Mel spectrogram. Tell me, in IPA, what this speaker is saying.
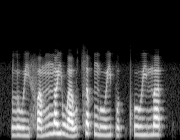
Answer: l uː˨˩ j f ɐ˨˥ m ŋ ɐ˥ j w ɐ˨˥ w t͡s ɐ˥ p̚ ŋ uː˨˧ j p ʊ˨˥ k̚ pʰ uː˧ j n̪ ɐ˥ t̚

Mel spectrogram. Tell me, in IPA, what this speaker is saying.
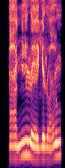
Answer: ʕ ɐ˨ n ĩː˦ ɭ ɛː˨ ʎ ɛ˨ ɭ ɔ˨ ʕ ũ˦

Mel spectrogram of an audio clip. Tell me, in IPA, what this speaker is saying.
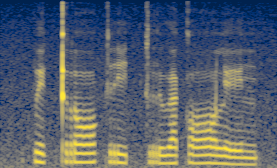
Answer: p e˨˩ k̚ t r ɔː˦˥ k r i˨˩ t̚ k r ɯ˩˦ a̯ k ɔː˧ l e˨˩ n

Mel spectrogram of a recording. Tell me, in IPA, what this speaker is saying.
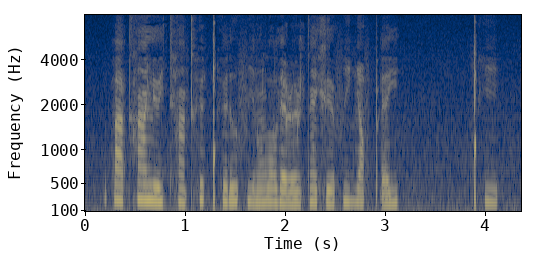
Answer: p a˥˧ kʰ ã˥ lʲ ə˞˧ j tʰ ã˧ kʰ ʏ˥˧ ǃʰ ʏ˧ ɾ ɯ˥ f i˧˩ ɾ ũ˧ lˠ u˧ lˠ ɾʲ ɑ˩˧ ɭ ʏ˧˩ ɭ t ɛ̃˧˩ xʲ ə˞˩˧ f i˧ ʎ ɑ˧˩ f pʼ ɛ˩˧ j | ǃʰ i˧˩

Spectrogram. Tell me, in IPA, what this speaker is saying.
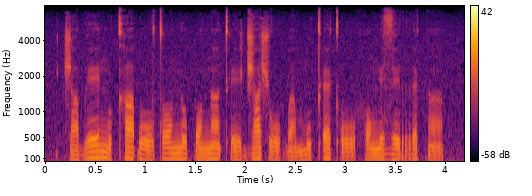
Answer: t͡ʃ a˨ b eː˦ ŋ ʊ˨ kʰ a˦ ɓ oː˨ t ɔ˦ n ʊ˦ p ɔ˦ n ã˦ kʼ e˨ d͡ʒ a˦ ʃ oː˨ ɡ͡b a˨ m u˦ kʼ ɛ˦ kʼ oː˨ h ɔ˦ ŋ e˦ z e˦ r ɛ˦ k ã˦˨

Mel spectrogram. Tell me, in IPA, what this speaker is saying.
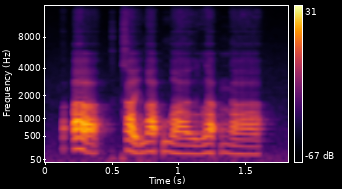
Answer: ʔ ä̰˦˨ | k a̰˦˨ ɪ̯ w ä˦ ʔ w a˨ ʊ̯ l ä˦ ʔ ŋ ä˨

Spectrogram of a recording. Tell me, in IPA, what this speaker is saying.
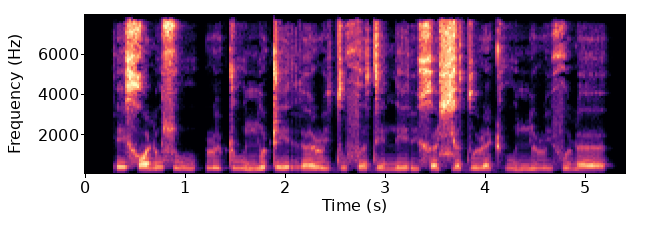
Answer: ɾ e x ɔ ɳ u ɬ u | ɭ y ʈ u ɲ u ʈ e r œ ɭ y d u f ə d e n e ɾ y x œ ɕ ə d u ɭ ə ɖʱ u ɲ y ɭ y f u ɳ œ

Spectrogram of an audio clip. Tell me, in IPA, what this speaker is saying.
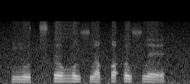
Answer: n̪ ʊ t͡sʰ ə ʁʷ i sʷ ɛ qʷ ə ʔ ʌ sʷ ɛ

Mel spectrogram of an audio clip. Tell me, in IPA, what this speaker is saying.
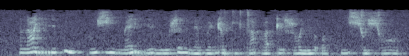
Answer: l ɑ˩˧˩ rʲ ʌ˩˥ p m i˩˧˩ kː u˩˥ ɕ i˩˧˩ mː æ˩˥ rʲ ʌ˩˧˩ lː u˩˥ ɬ ə˩˥ nː æ˩˥ b æ˩˥ ɖ ʌ˩˧˩ tʲ ʌ˩˥ d ɑ˩˧˩ b ɑ˩˥ ʔ ʈ ə˩˧˩ ɬ ɔ˩˧˩ lʲ ɔ˩˧˩ ʔ ɔ˩˥ kː i˩˥ ɕ ɔ˩˥ ɕ ɔ˩˧˩

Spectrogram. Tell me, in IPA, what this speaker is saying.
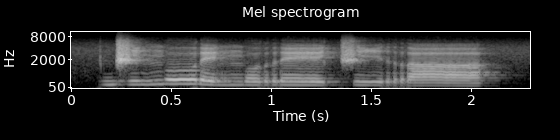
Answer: d͡ʒ i˨ ŋ oː˦ ɾ e˨ ŋ o˨ r eː˨ t͡ʃ iː˨ r aː˨

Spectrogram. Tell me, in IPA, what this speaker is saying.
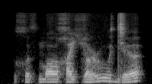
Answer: x ʊ θ m ɔ u̯ χ ɛ ç ɔ ɭ β u dʲ ə

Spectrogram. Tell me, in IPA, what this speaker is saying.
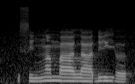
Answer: s i˨ ŋ ã˦ m aː˧ l a˨ ɗ i˧ j ə˨

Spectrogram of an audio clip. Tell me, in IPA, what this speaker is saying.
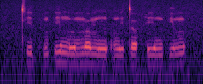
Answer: cʰ i pʲ ɔ̰ m ʔ i m ɯ m ɵ m ɲ ɔ̰ m i t ɵ h i m pʲ ɘ m

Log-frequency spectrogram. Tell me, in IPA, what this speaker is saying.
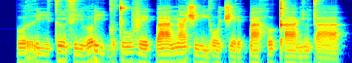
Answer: ʊ˨˦ r iː˨ t ĩ˦˨ s i˨ l ʊ˦ ɾ iː˨ ɡ ʊ˨ t uː˦ v eː˨ ɡ͡b aː˦ n ã˦ ʃ iː˨ j oː˨ t͡ʃ e˨ ɾ ɪ˨ k͡p a˨ h ʊ˦˨ kʼ aː˨ ɡ ĩ˨ t aː˨

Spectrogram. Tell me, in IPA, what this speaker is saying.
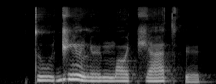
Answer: t u˨ d͡ʒ ə̃˦˨ l ø˨ m ɔ˨ t͡ʃ a˦ t͡sʼ ʏ˨

